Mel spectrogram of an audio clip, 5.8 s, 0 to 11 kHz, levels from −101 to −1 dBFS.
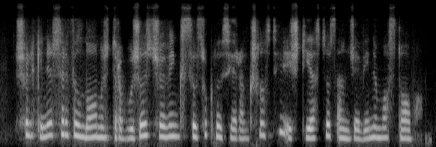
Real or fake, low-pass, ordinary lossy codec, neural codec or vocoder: fake; 7.2 kHz; Opus, 32 kbps; codec, 16 kHz, 1 kbps, X-Codec, HuBERT features, trained on LibriSpeech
